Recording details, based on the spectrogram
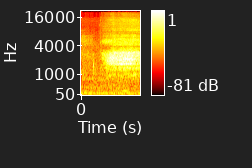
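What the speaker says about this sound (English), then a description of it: "Stay in here for 2 more breaths." A single deep, slow breath drawn during a yoga pose, a soft airy rush swelling midway and holding steady to the end, close and quiet with no talking.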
